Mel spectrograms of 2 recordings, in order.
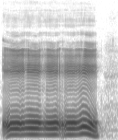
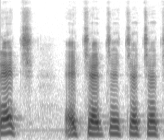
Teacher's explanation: a sound that you get now alternating between h and a one finds the vocal fall vibrate for a and not for H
